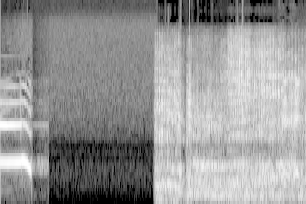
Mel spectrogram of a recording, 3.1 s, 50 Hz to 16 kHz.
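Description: After a short pitched tone and a second of silence, a loud, rough lion roar sound effect called Lion 5, from the example project Don't Pet the Cat, bursts in and rumbles steadily to the end, deep and gravelly.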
